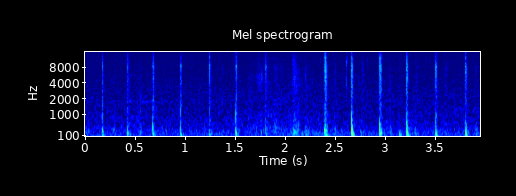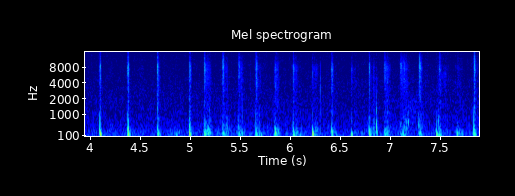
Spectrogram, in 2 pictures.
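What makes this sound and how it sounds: A small stuffed Oswald Tsum Tsum toy, made of soft light blue, black and white terry/plush fabric and filled with stuffing, is held in the hands and squeezed and rubbed with the fingertips. It gives a quiet, irregular run of about 34 short, dull taps and soft crackles, mostly low in tone with no ring, over a faint hiss.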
